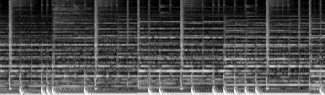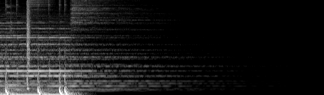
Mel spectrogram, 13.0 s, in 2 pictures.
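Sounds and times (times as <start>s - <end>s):
motivational hip hop music: 0.0s - 10.0s.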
